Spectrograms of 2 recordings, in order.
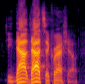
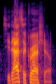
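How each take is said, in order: First: Louder, with the stress punched on "that's"; louder repeat with weight on "that's"; emphatic verdict. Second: Said in the usual way. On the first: Real, not acted. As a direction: hammer the word "that's" home.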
